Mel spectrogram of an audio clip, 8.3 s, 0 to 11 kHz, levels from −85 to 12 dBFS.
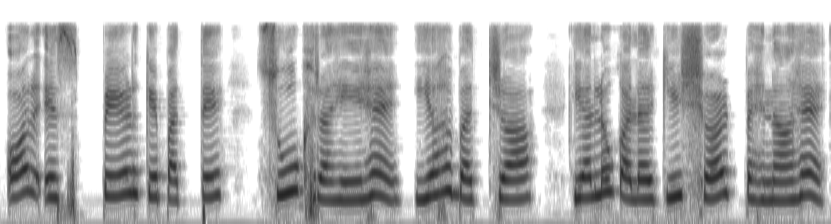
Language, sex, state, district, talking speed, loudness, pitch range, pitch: Hindi, female, Madhya Pradesh, Bhopal, 115 wpm, -13 LUFS, 265-315 Hz, 285 Hz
